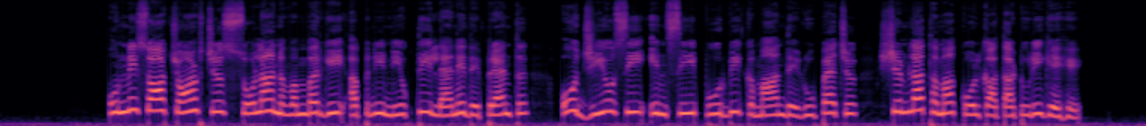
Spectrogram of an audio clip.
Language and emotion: Dogri, neutral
